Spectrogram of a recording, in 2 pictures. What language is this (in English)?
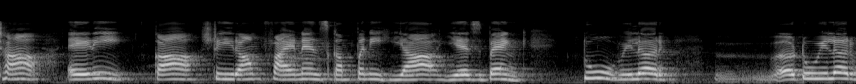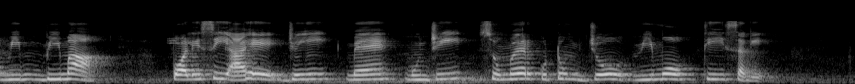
Sindhi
